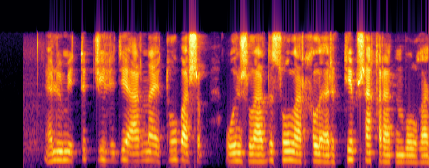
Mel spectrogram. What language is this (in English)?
Kazakh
